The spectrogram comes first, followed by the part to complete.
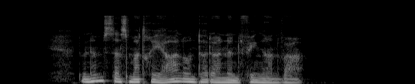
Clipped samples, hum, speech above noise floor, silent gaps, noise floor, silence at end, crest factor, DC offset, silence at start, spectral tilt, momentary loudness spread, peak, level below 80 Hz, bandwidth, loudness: under 0.1%; none; 48 dB; none; -79 dBFS; 1.15 s; 14 dB; under 0.1%; 0.5 s; -6 dB/octave; 11 LU; -18 dBFS; -52 dBFS; 10.5 kHz; -32 LUFS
